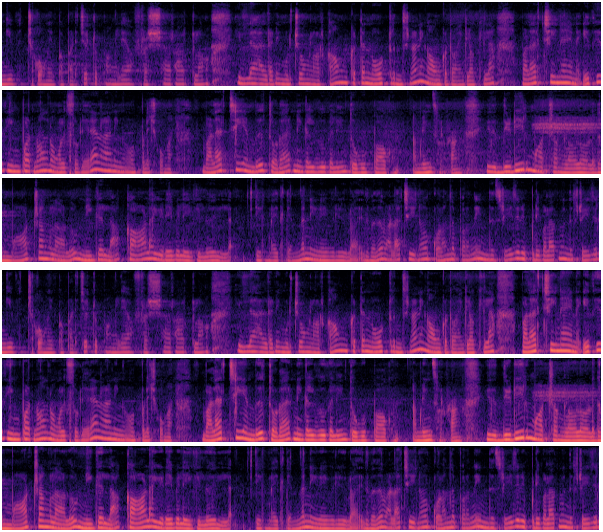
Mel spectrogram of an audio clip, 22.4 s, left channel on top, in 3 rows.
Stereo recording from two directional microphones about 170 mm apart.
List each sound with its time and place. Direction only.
0.0 s speech: 10° right (ahead or behind)
6.0 s speech: 30° right (ahead or behind); by 9.1 s 15° right (ahead or behind)
10.0 s a woman's voice: 35° right (ahead or behind)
